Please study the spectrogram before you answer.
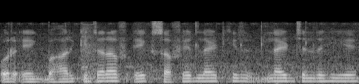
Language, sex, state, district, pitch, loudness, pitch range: Hindi, male, Bihar, Supaul, 145 Hz, -18 LUFS, 140-150 Hz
